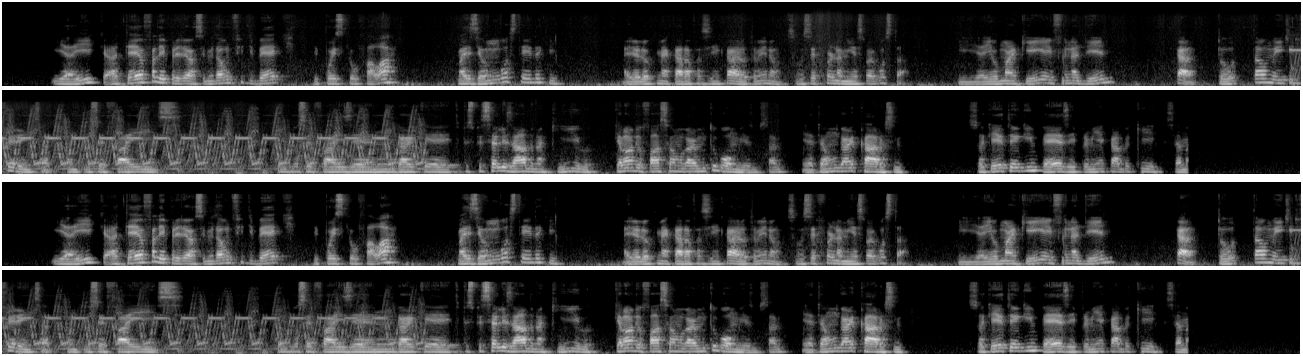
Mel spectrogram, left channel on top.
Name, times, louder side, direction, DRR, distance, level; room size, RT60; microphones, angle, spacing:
voice 1, 0.5-2.9 3.2-4.0 4.6-5.6 6.2-9.1 9.6-11.1 11.7-14.8 15.7-22.0 22.7-24.9, right 1 dB, 15° right, 2.8 m, -23 dB
sound 1, 1.1-20.8, left 1 dB, 90° left, 6.6 m, -46 dB
sound 2, 12.9-17.3, left 3 dB, 20° left, 2.8 m, -29 dB
head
